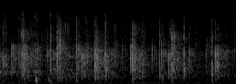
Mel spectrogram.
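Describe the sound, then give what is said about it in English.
An audience applauding during a church service, a steady wash of many hands clapping that stays fairly faint and even throughout, with no voices over it. “Let's give Angela a big round of applause, guys.”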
